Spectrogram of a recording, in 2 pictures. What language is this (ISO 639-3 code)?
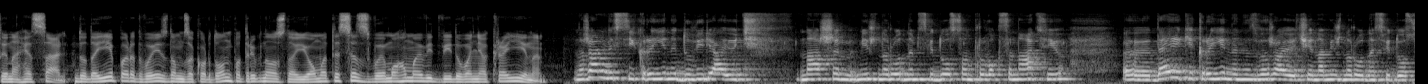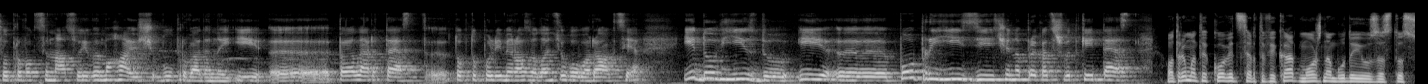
ukr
